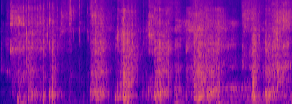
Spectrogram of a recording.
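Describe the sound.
Crunchy bites and chewing of a crusty garlic butter baguette with chives, the hard end piece, giving loud, dry crackles in quick, irregular bursts without talk.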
